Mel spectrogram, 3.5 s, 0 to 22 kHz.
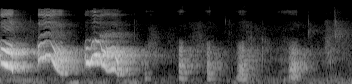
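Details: Newborn Labrador Retriever puppies, a litter of seven born May 24, 2021, with their mother Belle on a live puppy cam, June 4: three loud, whiny yelps sliding downward in pitch, then four softer, shorter whimpers trailing off.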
